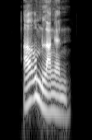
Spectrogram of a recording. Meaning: inflection of armlang: 1. strong genitive masculine/neuter singular 2. weak/mixed genitive/dative all-gender singular 3. strong/weak/mixed accusative masculine singular 4. strong dative plural
- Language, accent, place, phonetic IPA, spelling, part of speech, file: German, Germany, Berlin, [ˈaʁmlaŋən], armlangen, adjective, De-armlangen.ogg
